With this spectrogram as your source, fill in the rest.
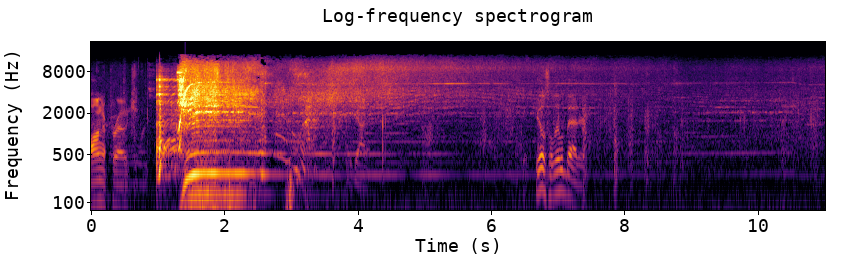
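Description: A model airplane's electric motor whines loudly up close, then buzzes more faintly as the plane flies off.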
